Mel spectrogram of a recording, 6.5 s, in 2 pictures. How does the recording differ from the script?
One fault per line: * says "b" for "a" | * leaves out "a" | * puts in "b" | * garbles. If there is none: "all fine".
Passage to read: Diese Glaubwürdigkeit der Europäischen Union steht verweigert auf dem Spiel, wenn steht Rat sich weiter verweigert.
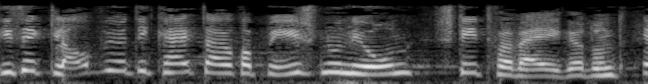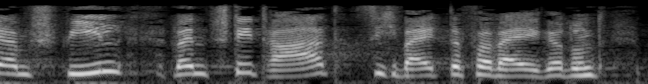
all fine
